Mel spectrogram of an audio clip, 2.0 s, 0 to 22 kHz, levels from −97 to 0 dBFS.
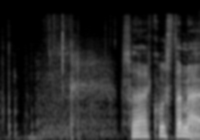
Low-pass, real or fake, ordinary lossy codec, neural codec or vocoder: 14.4 kHz; fake; none; codec, 44.1 kHz, 7.8 kbps, Pupu-Codec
